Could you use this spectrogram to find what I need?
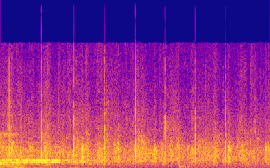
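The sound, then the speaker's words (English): An audience at a live show in Kilkenny applauds Adam Hills and David O'Doherty, a dense wash of many hands clapping at a constant loud level with brief sharper claps poking through, and a faint voice briefly audible at the start. “A round of applause, please, for Adam Hills and David O'Doherty.”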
